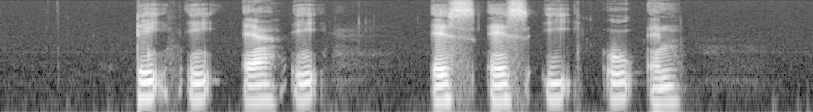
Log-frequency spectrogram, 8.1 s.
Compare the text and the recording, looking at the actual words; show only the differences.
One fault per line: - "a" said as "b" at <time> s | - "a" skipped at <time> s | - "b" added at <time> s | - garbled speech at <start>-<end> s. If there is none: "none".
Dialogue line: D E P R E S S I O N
- "P" skipped at 2.0 s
